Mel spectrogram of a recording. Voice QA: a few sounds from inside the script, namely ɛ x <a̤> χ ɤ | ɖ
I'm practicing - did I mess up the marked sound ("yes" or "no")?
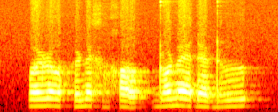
no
